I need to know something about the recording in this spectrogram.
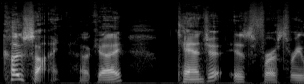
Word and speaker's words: cos: abbreviation for cosine is c-o-s not pronounced cos but cosine okay tangent is first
